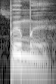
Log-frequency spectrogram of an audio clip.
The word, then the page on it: pwmw: Apatani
